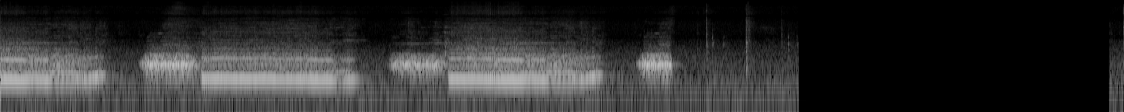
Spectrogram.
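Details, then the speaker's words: Wheezes heard on lung auscultation with the stethoscope diaphragm over the side of the chest, between the ribs. "here's an example of wheezes"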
